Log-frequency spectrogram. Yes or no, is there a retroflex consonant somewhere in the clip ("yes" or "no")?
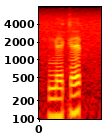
no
